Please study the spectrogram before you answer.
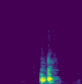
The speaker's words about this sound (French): je vais prendre une petite gorgée, ça va pas long.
